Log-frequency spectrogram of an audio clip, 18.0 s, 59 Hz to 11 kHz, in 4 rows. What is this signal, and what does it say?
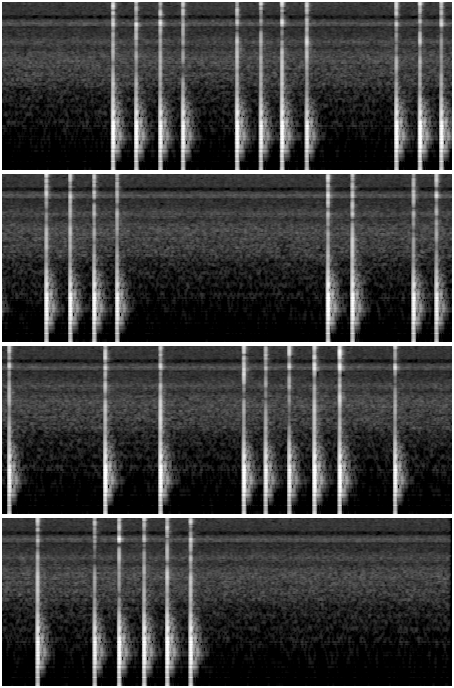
Tap code, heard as knocks on a wall, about 4 knocks a second. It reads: TO HAVE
